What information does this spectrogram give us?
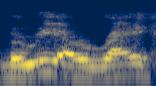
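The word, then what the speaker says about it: Maria Reiche: and I think her name is yeah the pronunciation she's she was German so it's Maria rea R okay yeah there you go so it's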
